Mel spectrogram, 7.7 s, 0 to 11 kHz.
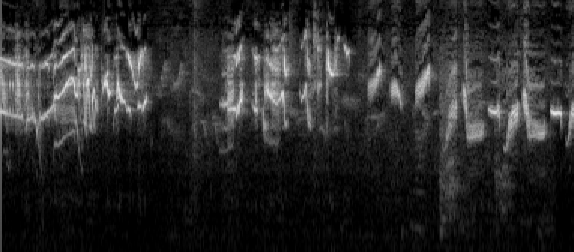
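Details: Chinese hwamei, wild-caught and mature, recorded in 2024: bursts of high, intricate twittering and warbled whistles, a brief pause after two seconds, then choppy varied phrases resuming with scratchy notes.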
